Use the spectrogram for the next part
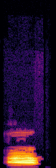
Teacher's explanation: दूसरा, दीर्घ स्वर। दीर्घ स्वर जिनके उच्चारण में ह्रस्व की अपेक्षा दुगना समय लगे।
